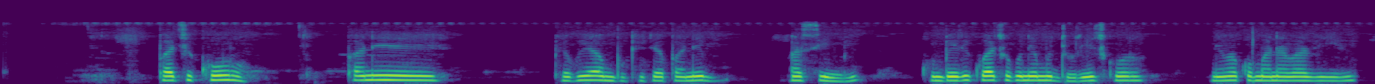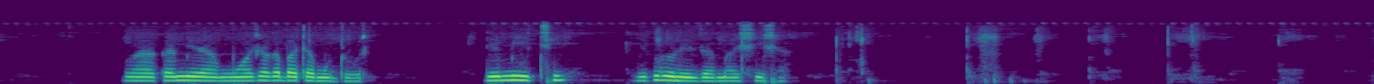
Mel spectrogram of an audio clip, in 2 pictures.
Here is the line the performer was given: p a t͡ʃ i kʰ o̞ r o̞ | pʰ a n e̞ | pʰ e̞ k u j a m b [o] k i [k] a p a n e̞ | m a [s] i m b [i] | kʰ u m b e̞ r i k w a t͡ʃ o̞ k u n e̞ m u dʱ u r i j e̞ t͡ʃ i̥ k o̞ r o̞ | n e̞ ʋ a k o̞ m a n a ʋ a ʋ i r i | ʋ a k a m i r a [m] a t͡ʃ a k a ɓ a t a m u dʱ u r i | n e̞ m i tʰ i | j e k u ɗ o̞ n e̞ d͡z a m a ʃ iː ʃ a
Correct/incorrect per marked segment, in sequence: incorrect: u, correct, correct, correct, correct

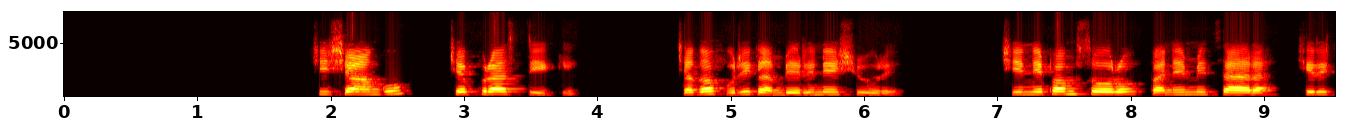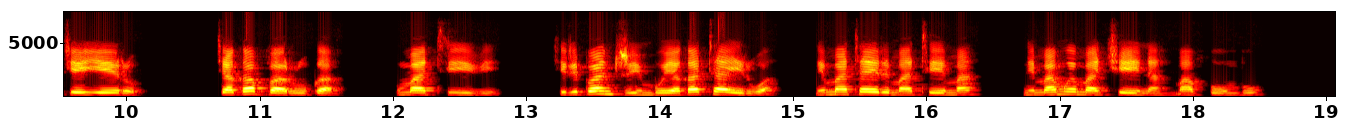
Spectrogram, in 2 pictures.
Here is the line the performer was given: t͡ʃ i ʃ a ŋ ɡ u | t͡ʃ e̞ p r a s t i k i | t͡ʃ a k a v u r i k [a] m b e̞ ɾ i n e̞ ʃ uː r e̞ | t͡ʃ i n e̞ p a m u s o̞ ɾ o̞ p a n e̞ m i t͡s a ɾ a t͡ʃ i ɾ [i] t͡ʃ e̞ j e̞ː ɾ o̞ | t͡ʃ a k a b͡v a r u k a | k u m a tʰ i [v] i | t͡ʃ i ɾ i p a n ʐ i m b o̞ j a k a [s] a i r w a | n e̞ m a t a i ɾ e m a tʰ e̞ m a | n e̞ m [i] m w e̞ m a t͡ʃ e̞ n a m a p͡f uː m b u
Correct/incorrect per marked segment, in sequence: correct, correct, incorrect: ʋ, incorrect: t, incorrect: a

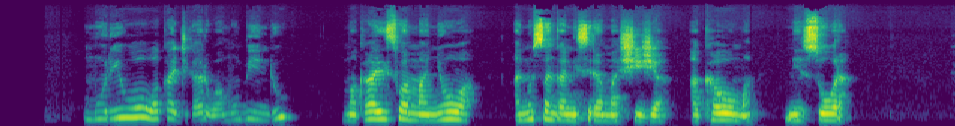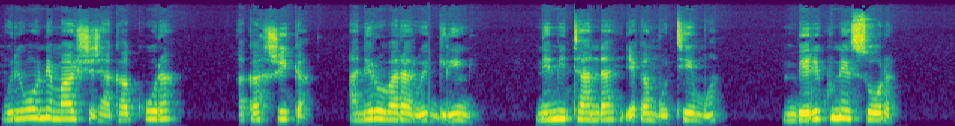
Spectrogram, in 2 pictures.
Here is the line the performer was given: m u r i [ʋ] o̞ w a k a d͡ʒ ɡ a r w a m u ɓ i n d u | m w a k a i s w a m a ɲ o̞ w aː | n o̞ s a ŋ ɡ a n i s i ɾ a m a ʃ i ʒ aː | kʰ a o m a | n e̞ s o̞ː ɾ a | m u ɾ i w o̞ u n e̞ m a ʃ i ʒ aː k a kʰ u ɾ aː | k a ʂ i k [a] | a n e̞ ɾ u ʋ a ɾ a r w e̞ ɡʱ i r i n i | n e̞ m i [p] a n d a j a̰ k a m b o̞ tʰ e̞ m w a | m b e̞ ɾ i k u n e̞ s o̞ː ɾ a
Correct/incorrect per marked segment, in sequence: incorrect: w, correct, incorrect: t

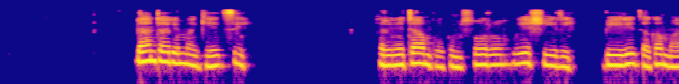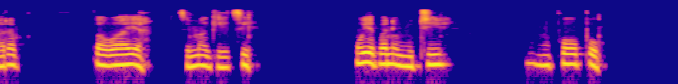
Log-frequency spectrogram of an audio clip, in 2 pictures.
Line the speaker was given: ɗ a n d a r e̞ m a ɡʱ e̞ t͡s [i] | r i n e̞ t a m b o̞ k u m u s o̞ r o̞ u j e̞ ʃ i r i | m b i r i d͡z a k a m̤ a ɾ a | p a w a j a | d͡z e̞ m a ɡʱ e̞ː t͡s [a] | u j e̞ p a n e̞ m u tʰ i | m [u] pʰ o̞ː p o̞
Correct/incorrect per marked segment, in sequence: correct, incorrect: i, correct

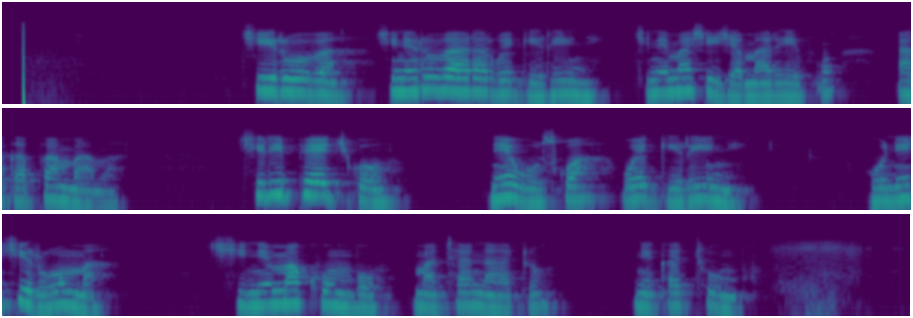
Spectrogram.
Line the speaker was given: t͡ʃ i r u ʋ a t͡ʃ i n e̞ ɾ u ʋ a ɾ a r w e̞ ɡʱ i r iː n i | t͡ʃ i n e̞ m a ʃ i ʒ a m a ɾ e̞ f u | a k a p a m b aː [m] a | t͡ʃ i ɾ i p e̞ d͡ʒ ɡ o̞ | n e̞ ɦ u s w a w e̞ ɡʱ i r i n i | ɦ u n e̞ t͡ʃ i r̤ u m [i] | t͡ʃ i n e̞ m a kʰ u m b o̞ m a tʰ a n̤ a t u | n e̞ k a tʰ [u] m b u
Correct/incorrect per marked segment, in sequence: correct, incorrect: a, incorrect: uː

